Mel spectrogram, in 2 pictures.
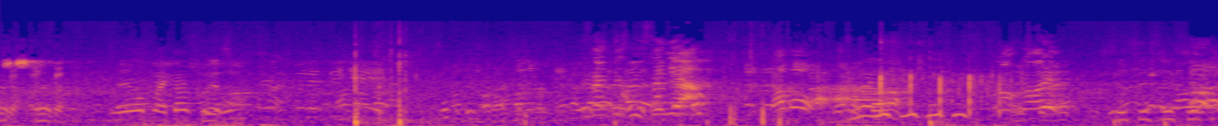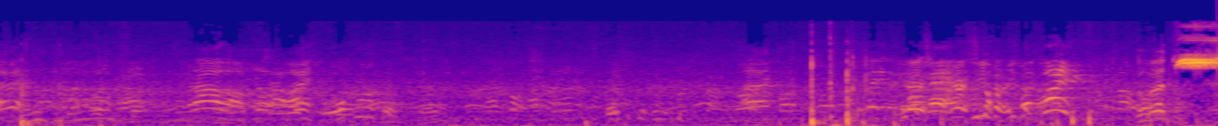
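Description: Men shout and call to each other across an open-air pitch.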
